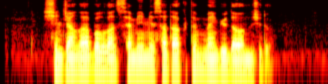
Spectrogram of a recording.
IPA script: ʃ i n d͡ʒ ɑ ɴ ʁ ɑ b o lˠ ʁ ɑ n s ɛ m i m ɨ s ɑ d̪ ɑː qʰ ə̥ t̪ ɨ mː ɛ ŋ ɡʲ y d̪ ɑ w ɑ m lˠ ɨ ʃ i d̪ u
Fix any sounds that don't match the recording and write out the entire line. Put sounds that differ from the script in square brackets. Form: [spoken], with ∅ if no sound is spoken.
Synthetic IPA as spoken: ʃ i n d͡ʒ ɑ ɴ ʁ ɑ b o lˠ ʁ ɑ n s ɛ m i m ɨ s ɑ d̪ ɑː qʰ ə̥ t̪ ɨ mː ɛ ŋ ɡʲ y d̪ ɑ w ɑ m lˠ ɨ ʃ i d̪ u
